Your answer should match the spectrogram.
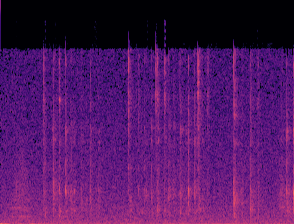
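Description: Keyboard typing in a pixel-art text editor, a steady run of light, quick key clicks, close and fairly faint, with no voices.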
